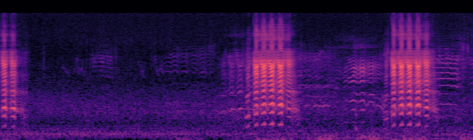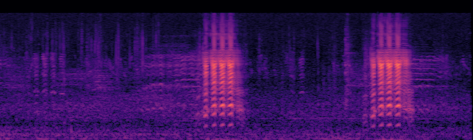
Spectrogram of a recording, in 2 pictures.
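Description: Goats bleating: four loud, quavering bleats of about half a second each, a few seconds apart, with fainter bleats in between.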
